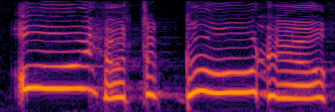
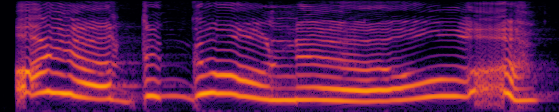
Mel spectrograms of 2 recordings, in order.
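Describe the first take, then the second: First: It sounds happy and cheerful. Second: It sounds sad and dramatic.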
